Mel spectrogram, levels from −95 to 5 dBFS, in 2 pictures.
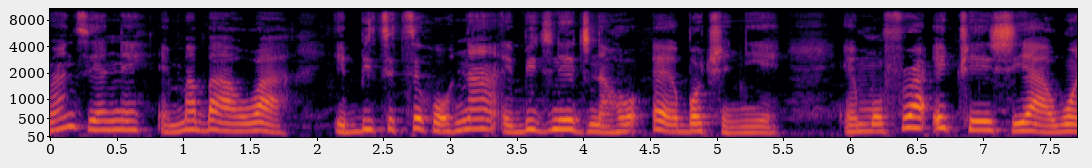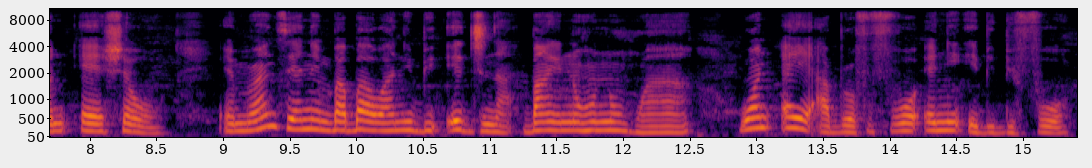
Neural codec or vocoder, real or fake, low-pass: none; real; 9.9 kHz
